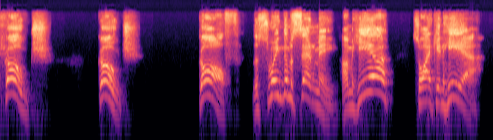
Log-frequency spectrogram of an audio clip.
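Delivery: heavy New York accent, laid on thick, swooping. Riffing on an ad for free hearing tests, in a thick new york accent. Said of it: "That's a very thick accent".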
